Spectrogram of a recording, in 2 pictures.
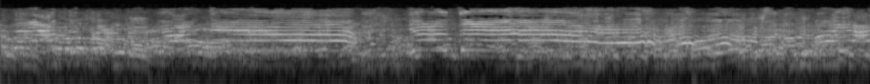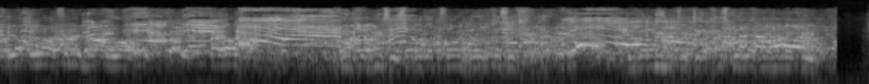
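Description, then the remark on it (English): A young child being treated in a hospital and a small infant with an injured foot cry and wail loudly and almost without pause, their sobs overlapping with the chatter of several adult voices in the hospital. “And then the gut-wrenching sound of a young child being treated in a hospital, followed by the sound of a small infant with an injured foot.”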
